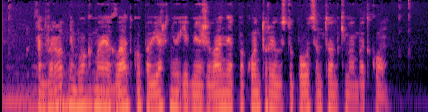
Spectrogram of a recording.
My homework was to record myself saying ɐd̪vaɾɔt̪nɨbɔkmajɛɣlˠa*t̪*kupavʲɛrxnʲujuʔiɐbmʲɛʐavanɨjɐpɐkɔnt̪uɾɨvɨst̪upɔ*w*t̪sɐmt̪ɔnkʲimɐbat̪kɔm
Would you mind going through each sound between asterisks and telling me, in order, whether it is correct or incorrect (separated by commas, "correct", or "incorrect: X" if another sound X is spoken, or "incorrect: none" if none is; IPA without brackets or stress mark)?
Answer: correct, correct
